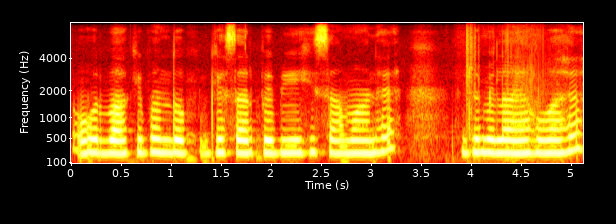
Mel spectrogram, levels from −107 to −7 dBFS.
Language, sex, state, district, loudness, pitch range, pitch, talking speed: Hindi, female, Uttar Pradesh, Lalitpur, -14 LUFS, 230-245 Hz, 235 Hz, 150 wpm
